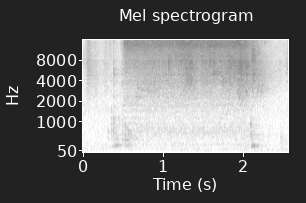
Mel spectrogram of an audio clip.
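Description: Kitchen tap running steadily into a sink while fennel is washed under it, a soft continuous splashing flow with faint handling bumps, no talk.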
